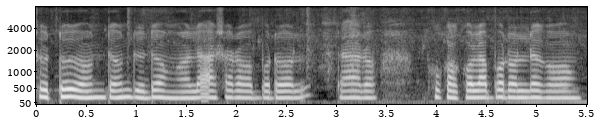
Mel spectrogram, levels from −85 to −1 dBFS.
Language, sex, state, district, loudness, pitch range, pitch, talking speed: Chakma, female, Tripura, Dhalai, -15 LUFS, 200-215 Hz, 210 Hz, 140 wpm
